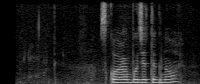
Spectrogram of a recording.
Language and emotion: Russian, neutral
